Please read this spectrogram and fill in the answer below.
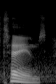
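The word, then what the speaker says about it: Thames: this is the great US river how you pronounced that Oh that's tames oh these are I thought this was the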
